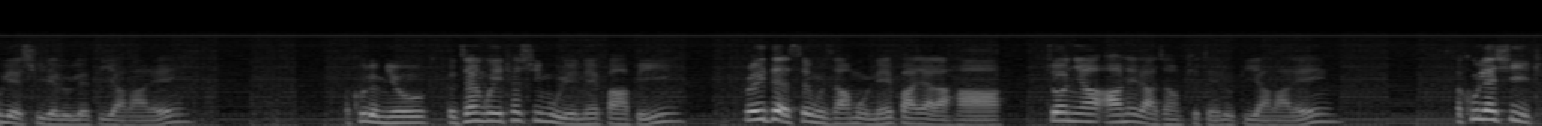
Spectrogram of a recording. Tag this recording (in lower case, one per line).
speech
